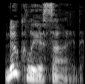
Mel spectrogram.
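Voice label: "nucleoside", British English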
